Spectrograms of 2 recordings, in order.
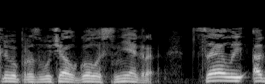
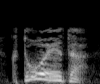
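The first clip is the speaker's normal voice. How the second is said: higher, louder excited question; eager question; 9 semitones higher, 5 dB louder than usual. Acted. An onlooker loudly demands who he is. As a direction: call out, eager to know. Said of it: "интересовались зрители".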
